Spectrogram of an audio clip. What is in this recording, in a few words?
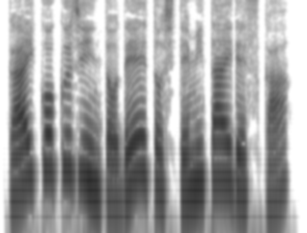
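Japanese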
